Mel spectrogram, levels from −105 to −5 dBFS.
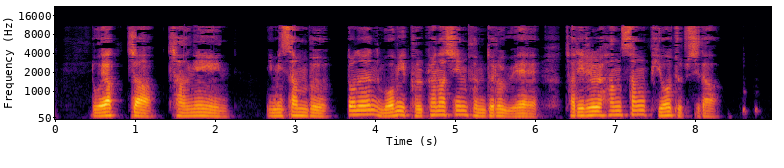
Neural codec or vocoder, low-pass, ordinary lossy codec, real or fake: none; 10.8 kHz; AAC, 32 kbps; real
